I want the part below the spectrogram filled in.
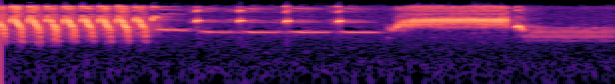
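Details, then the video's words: Canary song to prompt a reluctant canary: a quick rattling trill, several short clear pips repeated about every quarter second, a buzzy high roll, then a lower soft buzz. "PANCINGAN KENARI MALAS BUNYI"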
